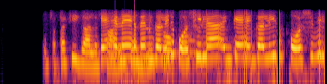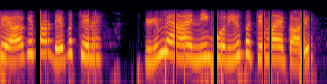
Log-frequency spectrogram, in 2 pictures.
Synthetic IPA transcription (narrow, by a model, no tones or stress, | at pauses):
pət̪aːkiːɡəlkeɦnẽːəd̪ɪnɡəliːt̪poːʃiːlakeɡəliːt̪poːʃʋiːleaːkɪt̪ʊaːɖeːbətːʃeːneː | kimɛ̃ːɪnːiːɡoːɾiːd̪bətːʃeːmaːeːkaːleː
